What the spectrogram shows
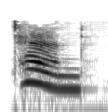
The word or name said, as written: tanned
